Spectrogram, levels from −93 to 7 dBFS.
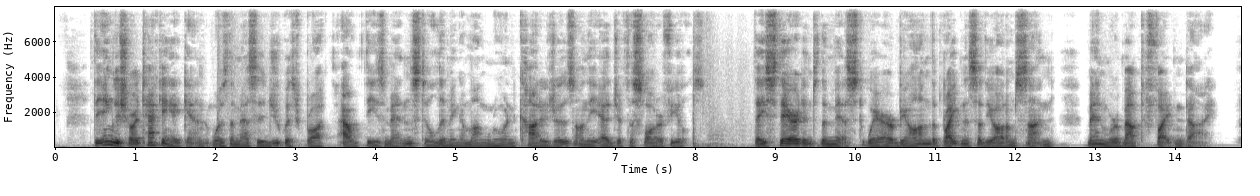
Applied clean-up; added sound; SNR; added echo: neural separator model SepFormer DNS4.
